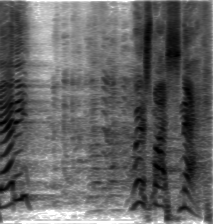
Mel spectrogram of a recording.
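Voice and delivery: put-on rude, demanding child voice. Retelling a child asking for a snack: imitating a child's rude tone. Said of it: "we gotta talk about your tone".

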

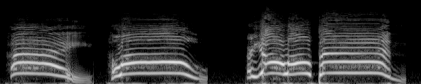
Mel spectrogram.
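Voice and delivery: put-on very loud, very high, shrill, drawn-out drunken scream. A drunk guy stumbles into a computer repair shop at night, drunk screaming. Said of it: "This guy was clearly too drunk to realize he had stumbled into a computer repair shop, ... Tallboy screamed".

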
